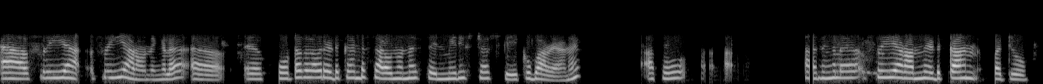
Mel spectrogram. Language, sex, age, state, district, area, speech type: Malayalam, female, 18-30, Kerala, Thiruvananthapuram, rural, conversation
